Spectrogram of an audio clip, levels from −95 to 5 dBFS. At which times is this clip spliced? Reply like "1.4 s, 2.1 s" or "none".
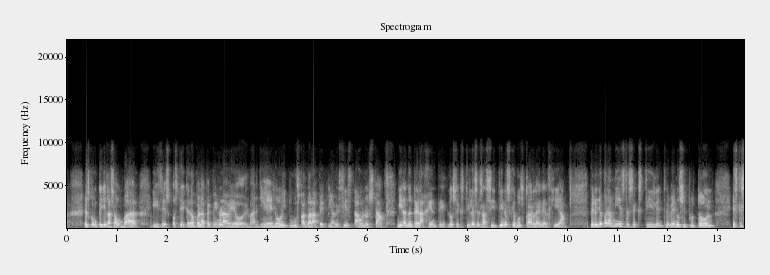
none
